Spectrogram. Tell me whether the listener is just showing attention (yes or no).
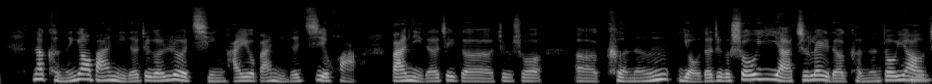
yes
